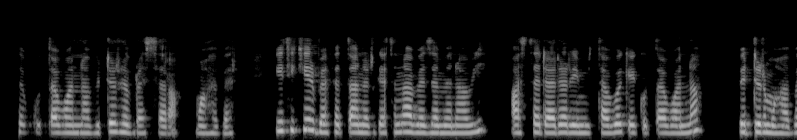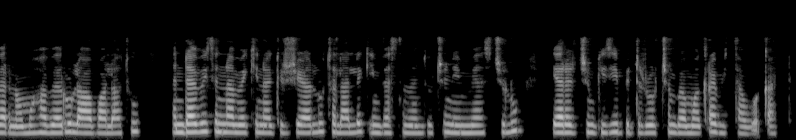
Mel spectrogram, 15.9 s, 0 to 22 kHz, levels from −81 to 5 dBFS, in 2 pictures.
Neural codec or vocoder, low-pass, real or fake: none; 7.2 kHz; real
